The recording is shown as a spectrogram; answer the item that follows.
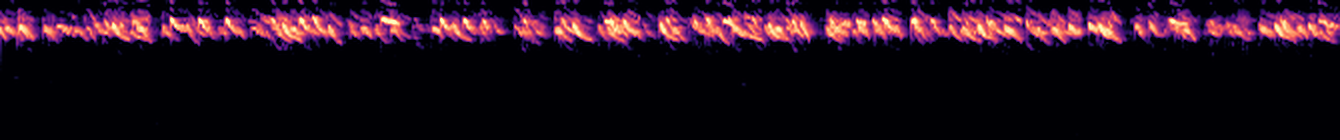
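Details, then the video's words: Oriental white-eye (pleci) in the ombyokan singing style, played to make other pleci respond and sing diligently; extended dense chatter of high, fast twitters and chirps, with a faint low hum underneath. "Dengar Suara Pleci Ombyokan ini pasti nyaut burung pleci anda"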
